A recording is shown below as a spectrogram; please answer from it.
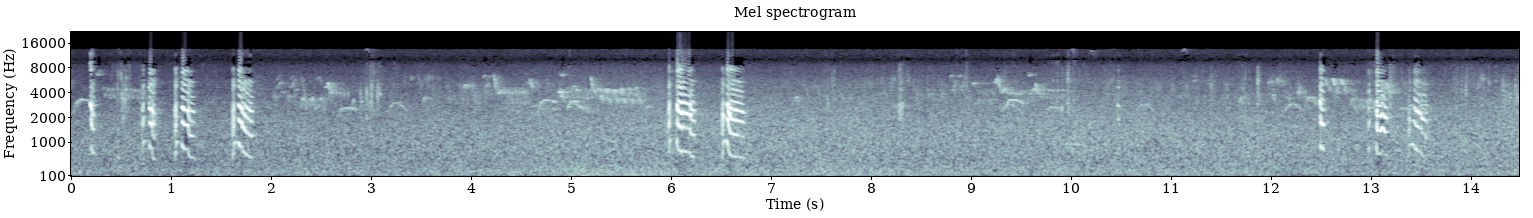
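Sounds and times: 
Magellanic woodpecker harsh nasal squawks: 0.2s - 1.9s, 6.0s - 6.8s, 12.5s - 13.7s.

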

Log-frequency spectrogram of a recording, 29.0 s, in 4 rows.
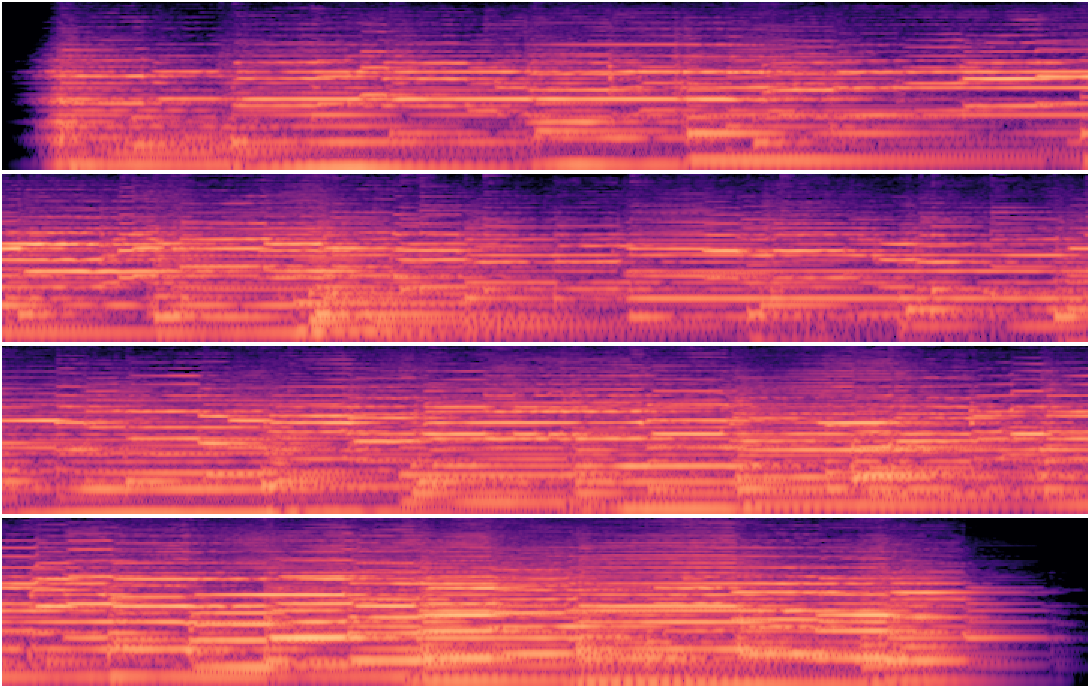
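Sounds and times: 
continuo: 0.3s - 28.5s
two oboes: 0.3s - 28.5s
bassoon: 0.3s - 28.7s.

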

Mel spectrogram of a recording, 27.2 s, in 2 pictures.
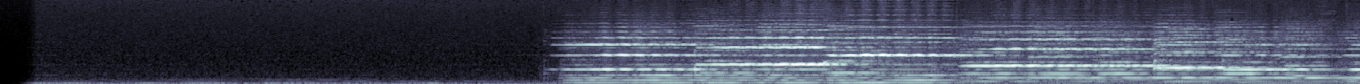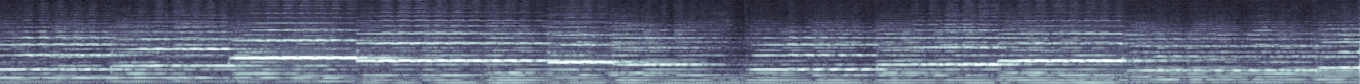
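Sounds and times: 
concerto in G for flute and strings: 5.4s - 27.1s.

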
